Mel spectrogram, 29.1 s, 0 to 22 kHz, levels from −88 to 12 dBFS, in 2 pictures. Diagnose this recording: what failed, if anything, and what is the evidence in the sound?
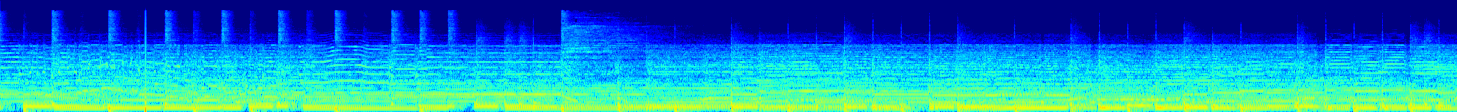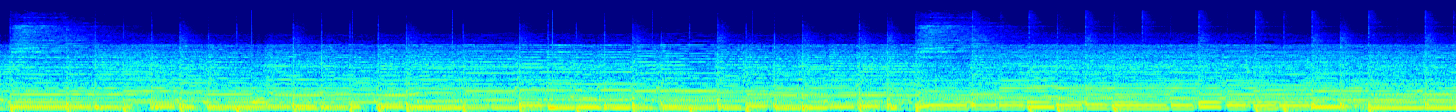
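Invalid numbers at full scale at 1.45 s: a single loud bang lasting about 5.8 ms, which fits one 256-sample processing block producing garbage that clamped to full scale.

Periodic USB or driver dropouts from 17.09 s to 22.10 s: about seven brief ticks, one every second, where roughly a millisecond of audio drops to silence as something blocks the driver.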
